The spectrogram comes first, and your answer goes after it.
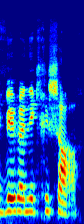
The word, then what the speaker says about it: Veronique Richard: But if I pronounce it in my accent, it would be Veronique Richard.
